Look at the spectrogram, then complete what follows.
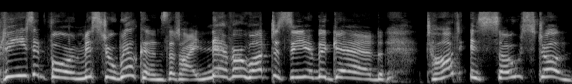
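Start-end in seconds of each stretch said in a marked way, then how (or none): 0.0-3.9 put-on grand public announcement voice, higher. Retelling how Liz speaks over the intercom: Liz addressing the nation. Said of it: "Liz is, like, addressing the nation".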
